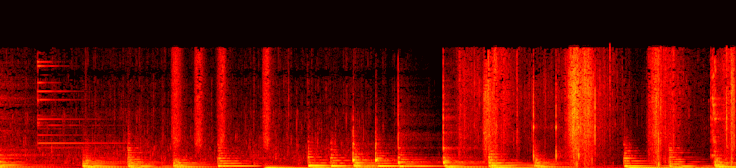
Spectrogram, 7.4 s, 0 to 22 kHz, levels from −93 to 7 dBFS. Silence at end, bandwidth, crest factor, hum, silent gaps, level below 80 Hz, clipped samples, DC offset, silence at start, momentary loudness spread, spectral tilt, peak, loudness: 0 s; 16 kHz; 20 dB; none; none; -42 dBFS; under 0.1%; under 0.1%; 0 s; 7 LU; -4.5 dB/octave; -10 dBFS; -30 LUFS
